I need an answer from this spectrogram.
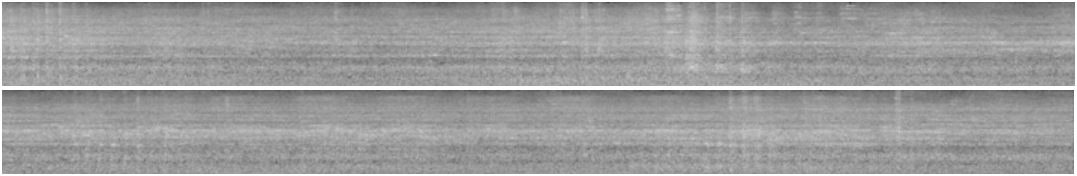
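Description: Covered hopper cars of a Norfolk Southern grain train rolling past close by: a steady loud rumble and clatter of steel wheels on the rails, with faint high steady tones above it.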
